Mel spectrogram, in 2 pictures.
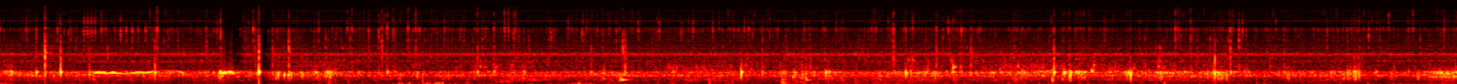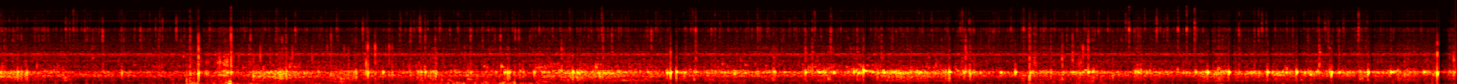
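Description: Underwater sound picked up by a camera while snorkeling over a coral reef: a muffled, steady hum with many small crackling clicks scattered through it.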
